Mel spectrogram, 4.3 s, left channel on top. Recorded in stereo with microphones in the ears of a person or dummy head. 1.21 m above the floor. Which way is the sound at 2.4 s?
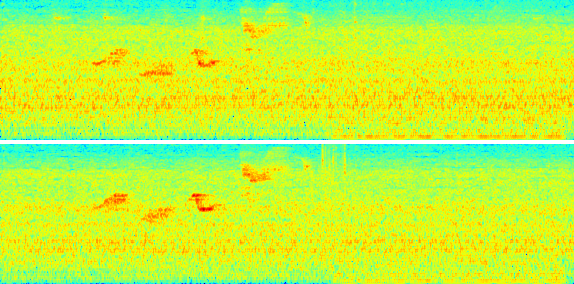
60° left (ahead or behind).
